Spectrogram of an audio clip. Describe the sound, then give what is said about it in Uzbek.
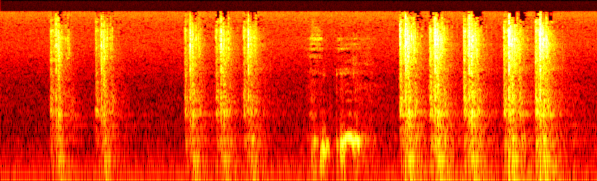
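Faint clacking of a brand-new Optima typewriter, with irregular clusters of sharp keystrokes separated by short pauses and a busier flurry of strikes near the end, with no voices. “Bir oqshom qarasa, yap yangi Optima mashinkasini chiqillatib o'tiribdi.”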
